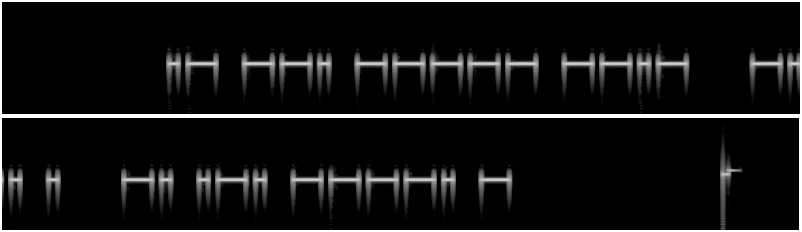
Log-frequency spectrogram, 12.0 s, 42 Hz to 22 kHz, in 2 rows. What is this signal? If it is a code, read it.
Morse code, heard as a keyed tone, about 17 wpm, 700 Hz. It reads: AG0Q DE NR9T
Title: USA Callsign DE Callsign - 4 Characters - 17wpm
